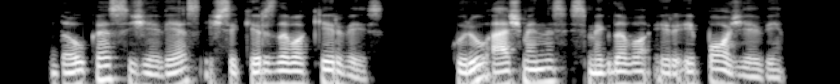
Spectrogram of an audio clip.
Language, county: Lithuanian, Kaunas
